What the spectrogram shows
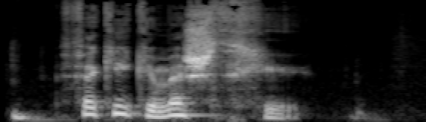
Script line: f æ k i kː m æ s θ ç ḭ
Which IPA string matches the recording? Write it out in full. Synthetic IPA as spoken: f æ k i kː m æ ʃ θ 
